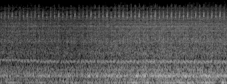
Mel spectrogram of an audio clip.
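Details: Audi A4 B7 daily driver with a rough idle: steady idle with a faint uneven stumble under a hiss and a thin whistle near 1 kHz. Squeezing and then releasing the hose where the lower PCV valve joins nearly stalls the engine, pointing to a broken lower PCV valve causing a vacuum leak.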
